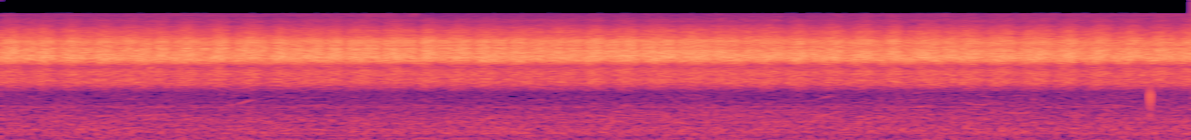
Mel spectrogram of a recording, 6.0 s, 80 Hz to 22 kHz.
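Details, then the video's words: Summer cicada chorus on the Croatian coast, 2020, an unbroken shrill buzz holding steady at high pitch, slightly pulsing, with a faint low rumble and a brief sharp click near the end. "Kroatien Zikaden und Meer"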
